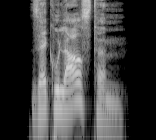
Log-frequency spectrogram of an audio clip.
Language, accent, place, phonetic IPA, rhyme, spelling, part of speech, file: German, Germany, Berlin, [zɛkuˈlaːɐ̯stəm], -aːɐ̯stəm, säkularstem, adjective, De-säkularstem.ogg
- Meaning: strong dative masculine/neuter singular superlative degree of säkular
